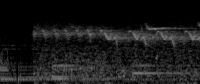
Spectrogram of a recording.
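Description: Birds chirping: a quick run of short, high, falling chirps that starts about a third of a second in, over soft held music.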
